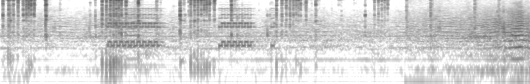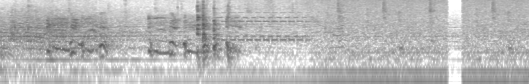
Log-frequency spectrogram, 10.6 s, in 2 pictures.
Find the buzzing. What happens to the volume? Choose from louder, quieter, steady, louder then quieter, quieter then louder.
louder then quieter.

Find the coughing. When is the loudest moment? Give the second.
6 s.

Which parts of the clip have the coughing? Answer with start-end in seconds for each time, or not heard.
5.8-7.8.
